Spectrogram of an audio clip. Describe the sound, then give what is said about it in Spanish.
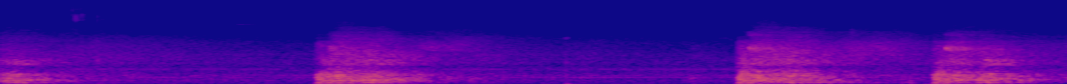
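Three fireworks explosions in the distance in Panama boom one after another, each a muffled blast trailing off into a long echoing rumble, with quiet background noise in between and no voices. “seguro escuchan los fuegos artificiales.”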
